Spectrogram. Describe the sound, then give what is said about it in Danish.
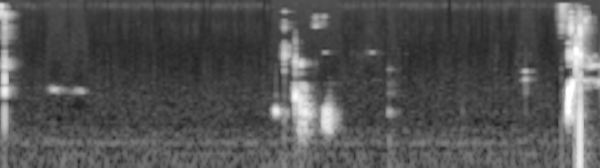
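Sips of a raspberry-orange tea, heard as a few faint, short wet slurping and mouth sounds separated by near-silence. “Først så vil jeg tage en tår af min te. Det er en te, jeg ikke har prøvet før. En hindbær appelsin te.”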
